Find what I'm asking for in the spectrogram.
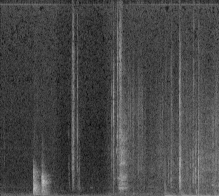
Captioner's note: secretary taps door; tense music plays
